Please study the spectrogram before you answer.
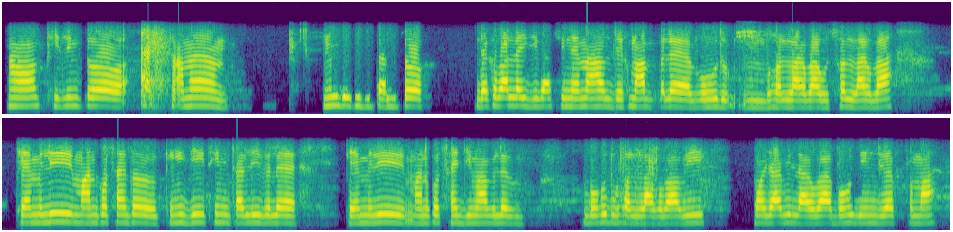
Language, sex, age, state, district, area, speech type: Odia, female, 18-30, Odisha, Balangir, urban, conversation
